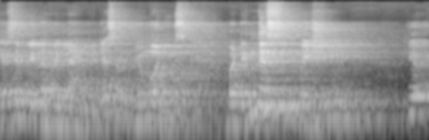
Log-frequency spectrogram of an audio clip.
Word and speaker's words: mnemonics: Mnemonics, your spelling is M-N-E-M-O-N-I-C-S, and the pronunciation is mnemonics. Pronunciation is mnemonics, and it is spelling is M-N-E-M-O-N-I-C-S, mnemonic.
